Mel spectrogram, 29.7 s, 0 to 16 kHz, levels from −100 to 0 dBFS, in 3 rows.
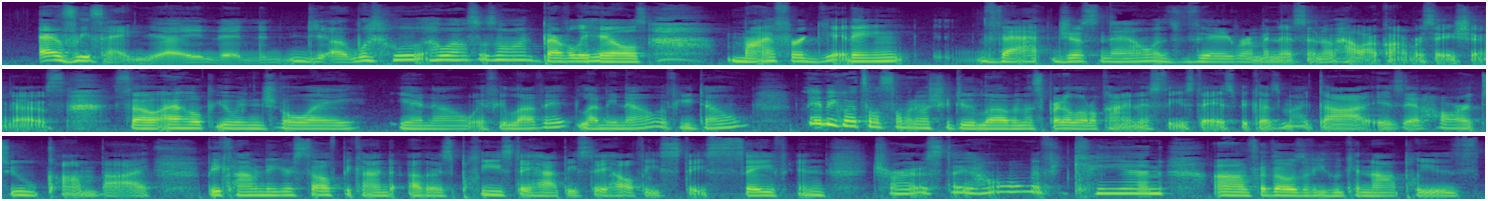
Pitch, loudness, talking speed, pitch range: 160 Hz, -21 LUFS, 195 wpm, 145-210 Hz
